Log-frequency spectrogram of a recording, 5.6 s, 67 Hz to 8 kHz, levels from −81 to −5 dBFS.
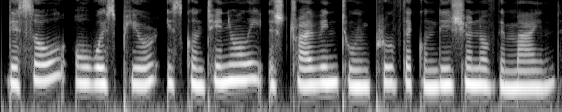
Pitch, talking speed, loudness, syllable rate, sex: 225 Hz, 150 wpm, -15 LUFS, 4.4 syllables/s, female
